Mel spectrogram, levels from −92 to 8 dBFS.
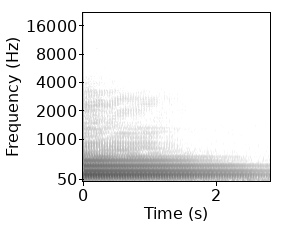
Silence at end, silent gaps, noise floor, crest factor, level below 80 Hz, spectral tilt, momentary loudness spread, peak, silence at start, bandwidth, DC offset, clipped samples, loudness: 0.2 s; none; -57 dBFS; 14 dB; -60 dBFS; -11.5 dB/octave; 21 LU; -22 dBFS; 0 s; 3.3 kHz; under 0.1%; under 0.1%; -37 LUFS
